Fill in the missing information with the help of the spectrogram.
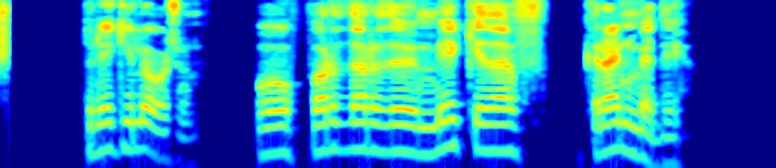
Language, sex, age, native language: Icelandic, male, 30-39, Icelandic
